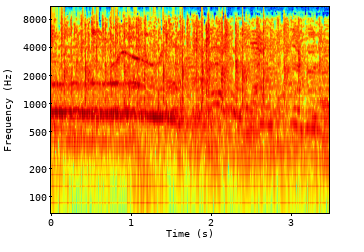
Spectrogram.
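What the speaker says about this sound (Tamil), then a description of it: "கைத்தட்டுங்க." Crowd at a village dance competition applauding and cheering for the winning team, a dense, loud wash of clapping and voices with a sustained musical tone running underneath.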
